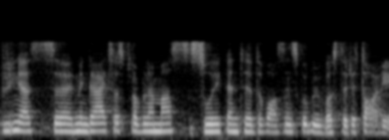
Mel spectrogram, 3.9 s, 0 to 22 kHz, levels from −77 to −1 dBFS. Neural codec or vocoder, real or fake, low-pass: codec, 16 kHz, 0.5 kbps, X-Codec, HuBERT features, trained on LibriSpeech; fake; 7.2 kHz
